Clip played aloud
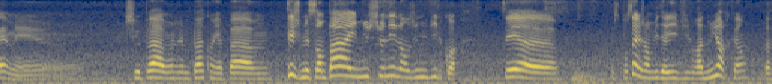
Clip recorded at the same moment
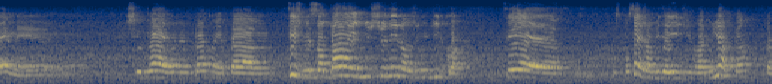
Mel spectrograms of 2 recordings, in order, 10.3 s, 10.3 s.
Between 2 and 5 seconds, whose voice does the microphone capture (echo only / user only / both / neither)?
echo only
